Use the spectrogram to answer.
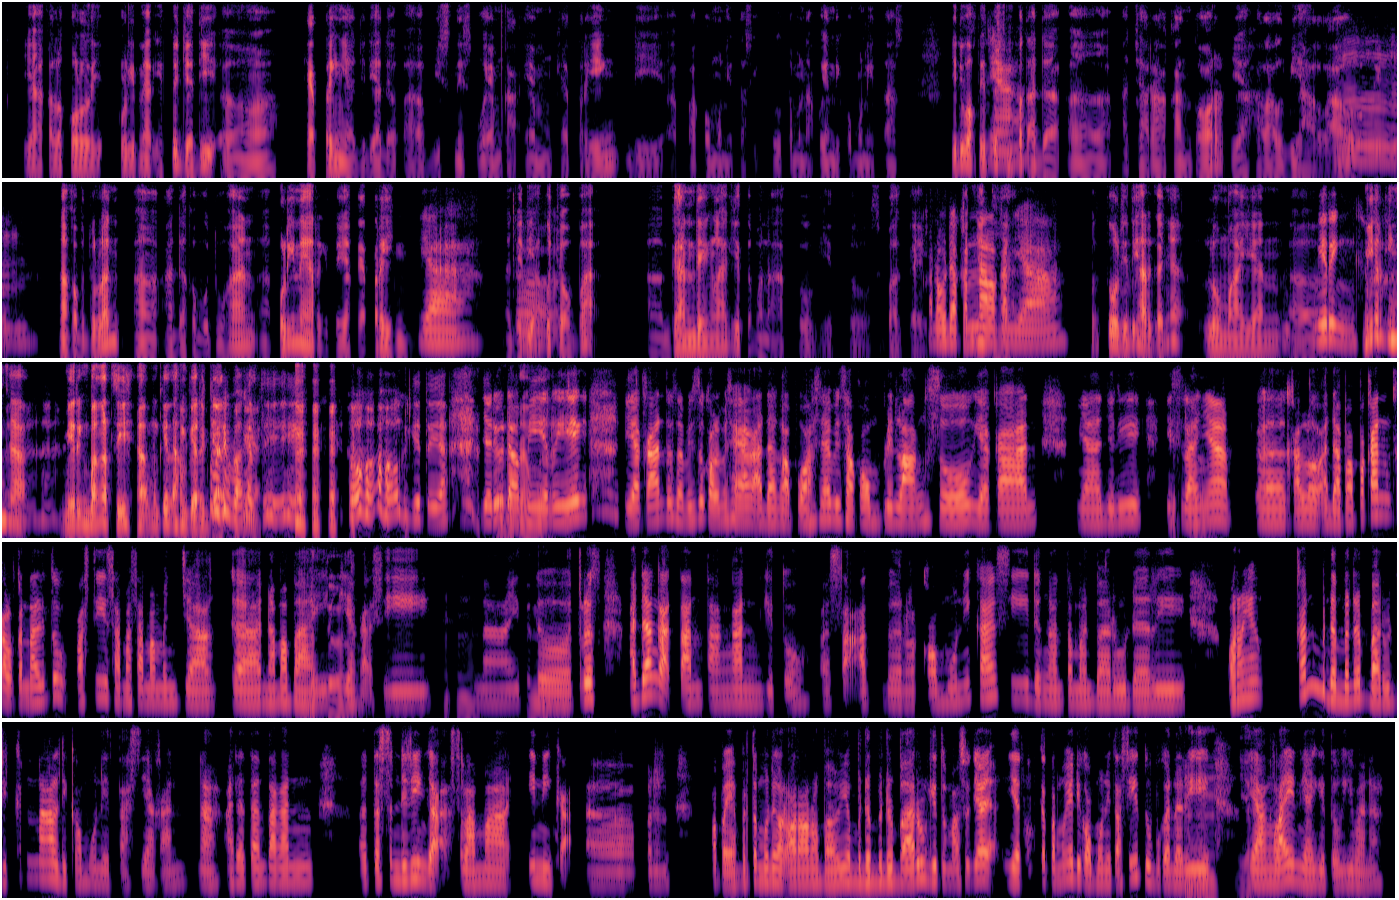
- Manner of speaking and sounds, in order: tapping; chuckle; laughing while speaking: "bener banget sih. Oh, gitu ya"; laughing while speaking: "sih ya mungkin"; chuckle; dog barking
- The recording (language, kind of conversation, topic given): Indonesian, podcast, Bagaimana hobi ini membantu kamu mengenal orang baru atau membangun jejaring?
